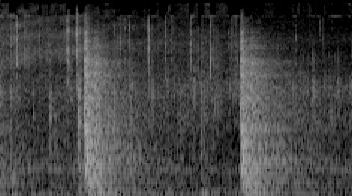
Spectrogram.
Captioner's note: knocking on door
